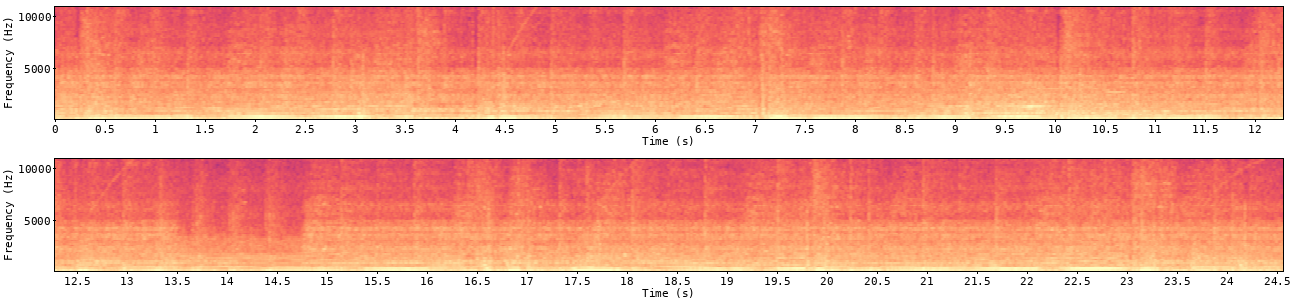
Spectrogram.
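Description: Volkswagen race cars on a gymkhana track in The Crew Motorfest, engines droning loudly and steadily while tires squeal and skid in repeated long sweeps, with no talking over the continuous roar.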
